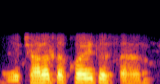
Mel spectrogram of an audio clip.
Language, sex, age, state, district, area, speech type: Telugu, male, 30-45, Telangana, Vikarabad, urban, conversation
